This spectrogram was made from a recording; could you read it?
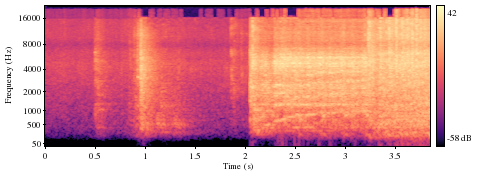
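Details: Traded-in Craftsman Wizard rider mower, battery just fitted, cranks with a few clicks, then starts at once and runs evenly with no misses or knocks; engine and drive seem fine, and the work needed is on the deck (thin deck belt, possibly rusty pulleys).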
